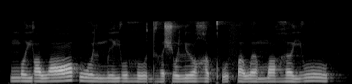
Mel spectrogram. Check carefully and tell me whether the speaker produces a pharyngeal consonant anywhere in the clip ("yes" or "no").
no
